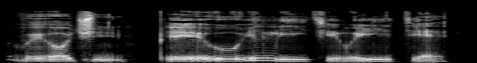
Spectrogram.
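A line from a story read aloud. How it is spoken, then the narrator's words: Bored, slightly embarrassed drawl. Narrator (Russian): протянул Иван Петрович с некоторой скукой и даже как будто чего-то совестись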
